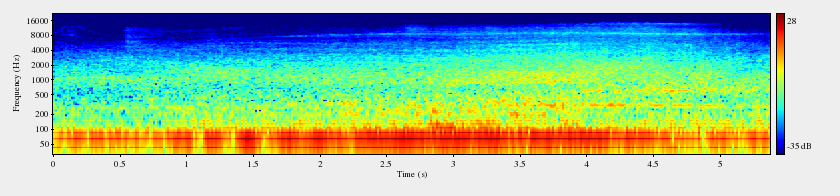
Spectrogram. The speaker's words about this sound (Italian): Vediamo ora c'è un camion, di solito i camionisti sembrano più simpatici.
